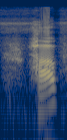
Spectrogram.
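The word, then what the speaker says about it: half: টক টক মানে কথা কওয়া ইয়াতে এল টো সাইলেন্ট বর্ণ হইয়াছে হাফ হাফ মানে আধা ইয়াতে এল সাইলেন্ট বর্ণ হইয়াছে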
